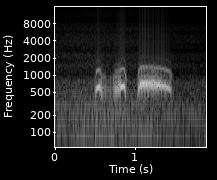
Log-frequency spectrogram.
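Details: At a decoy-luring spot in Bang Bai Mai, Surat Thani, Thailand, a wild spotted dove calls: two quick, hollow, low coos followed by one longer, smooth, slightly falling coo. The background is quiet.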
